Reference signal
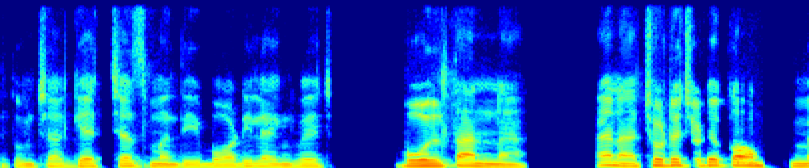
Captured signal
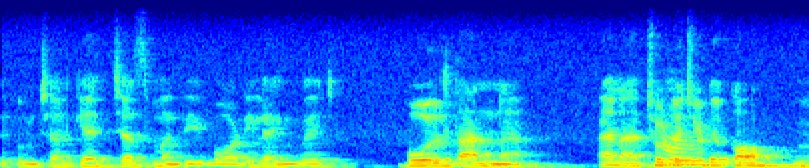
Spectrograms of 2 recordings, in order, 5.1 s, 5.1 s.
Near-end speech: present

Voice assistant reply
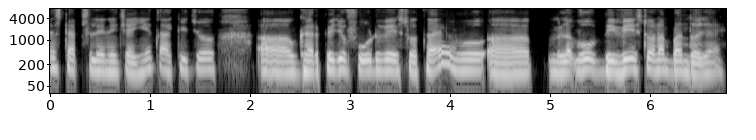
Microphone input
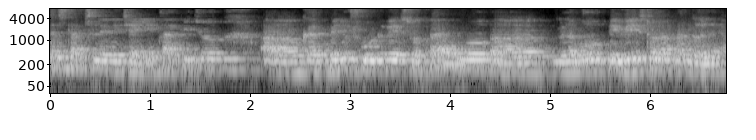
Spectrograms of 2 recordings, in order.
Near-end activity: present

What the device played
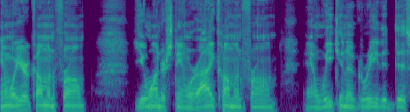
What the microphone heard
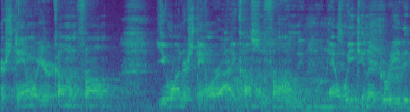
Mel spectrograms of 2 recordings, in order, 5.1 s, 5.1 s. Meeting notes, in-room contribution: present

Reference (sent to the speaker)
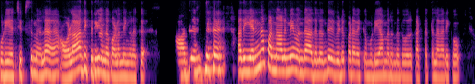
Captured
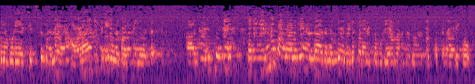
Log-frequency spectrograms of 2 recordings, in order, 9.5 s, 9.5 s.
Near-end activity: none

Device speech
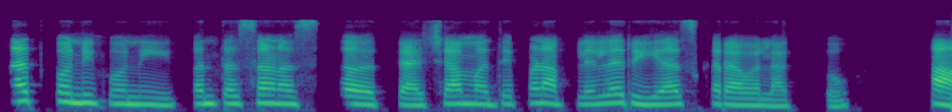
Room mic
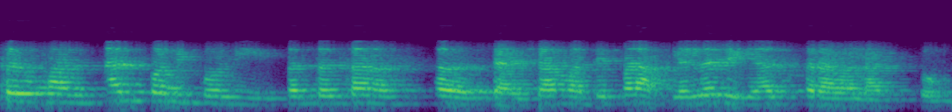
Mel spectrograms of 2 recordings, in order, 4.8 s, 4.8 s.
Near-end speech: none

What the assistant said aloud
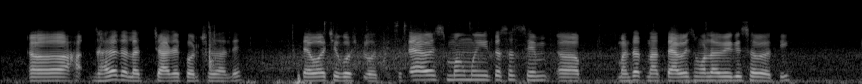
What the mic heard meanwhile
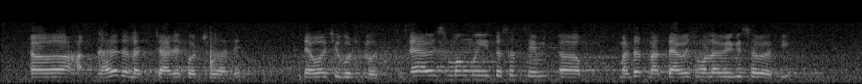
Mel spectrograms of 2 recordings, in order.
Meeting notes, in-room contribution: none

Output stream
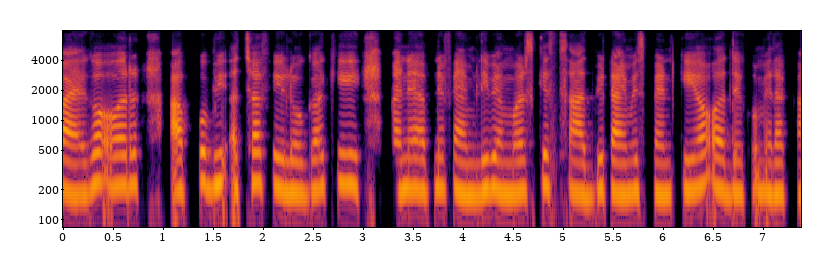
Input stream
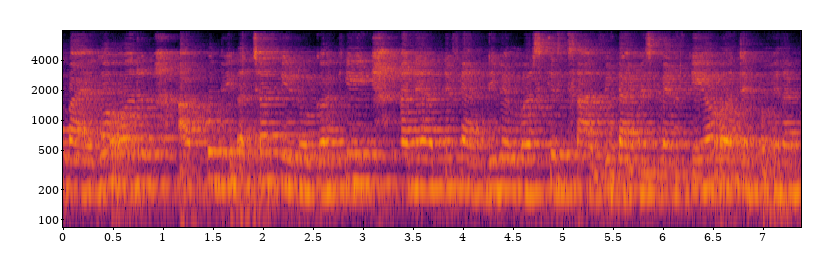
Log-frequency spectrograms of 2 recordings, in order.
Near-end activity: present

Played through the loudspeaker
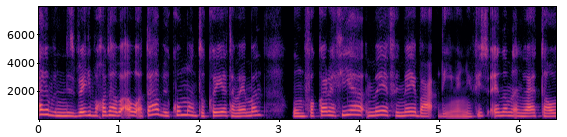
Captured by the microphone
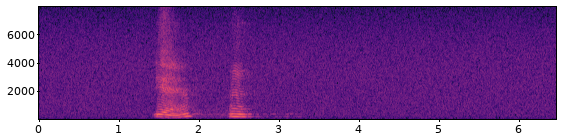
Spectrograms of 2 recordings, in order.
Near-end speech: present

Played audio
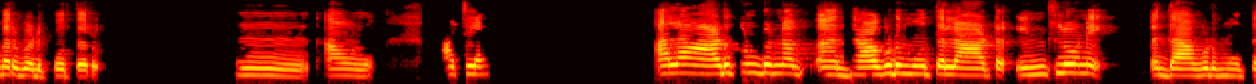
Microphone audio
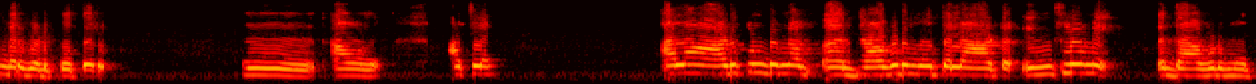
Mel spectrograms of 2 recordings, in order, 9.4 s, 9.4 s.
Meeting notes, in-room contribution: none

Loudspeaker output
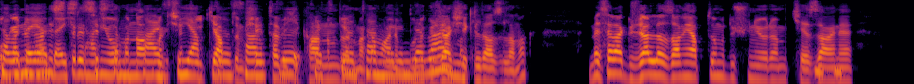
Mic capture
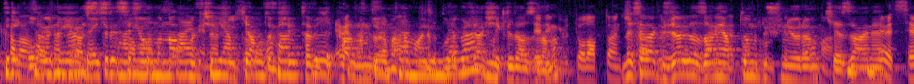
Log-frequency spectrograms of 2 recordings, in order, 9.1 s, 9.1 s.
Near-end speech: present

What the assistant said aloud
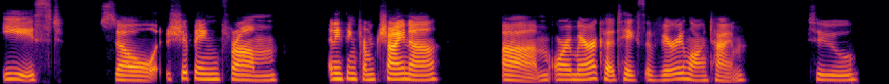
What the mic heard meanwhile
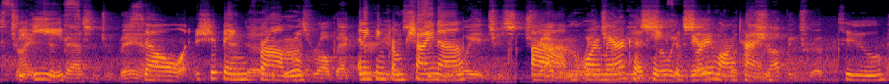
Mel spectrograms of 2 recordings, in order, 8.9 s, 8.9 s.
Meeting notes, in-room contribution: present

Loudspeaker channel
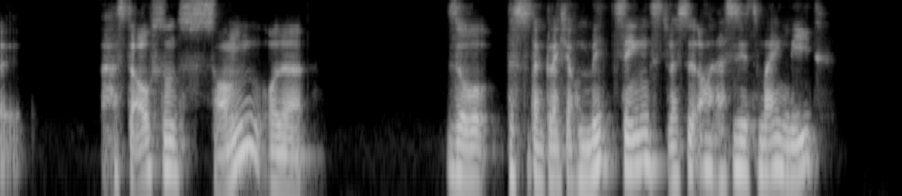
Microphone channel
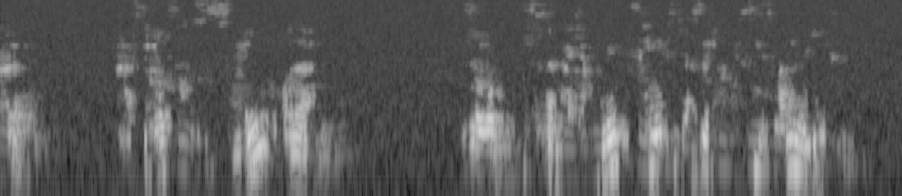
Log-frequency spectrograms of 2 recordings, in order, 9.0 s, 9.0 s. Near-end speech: none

